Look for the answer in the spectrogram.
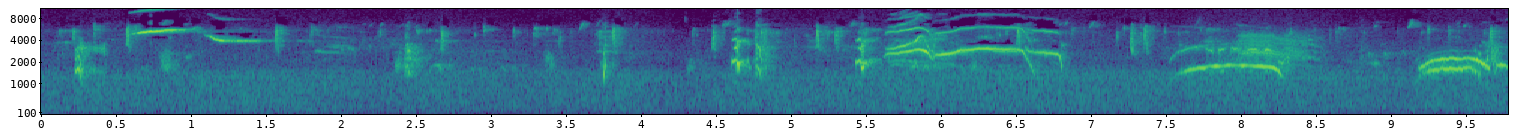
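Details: Starling singing close by: scattered dry clicks give way to looping slurred whistles and warbled, rising and falling phrases.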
